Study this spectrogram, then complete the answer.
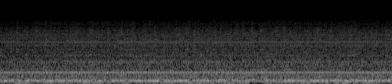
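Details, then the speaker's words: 1988 Chevrolet Suburban HVAC blower motor on high speed, fed a full 12 volts through a test relay connection. Steady whirring hum at constant pitch with even airflow, no scraping or ticking; relay stays cool, and the original fault was a bad replacement relay. "okay we got high blower fan speed let's see if our relay gets too hot"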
